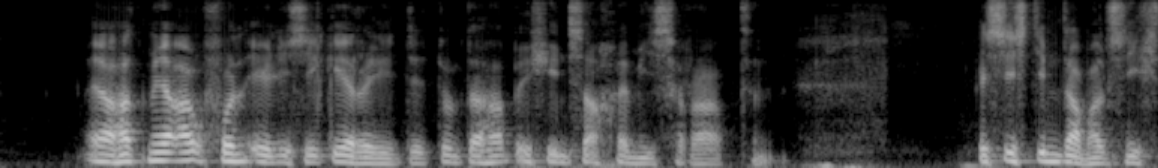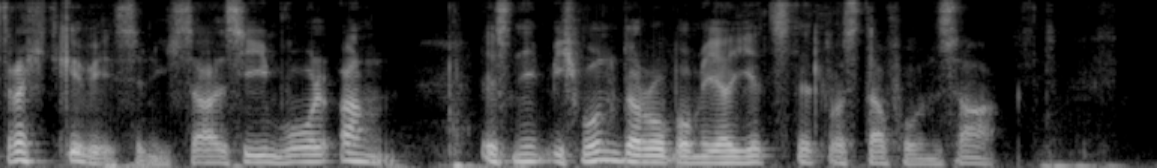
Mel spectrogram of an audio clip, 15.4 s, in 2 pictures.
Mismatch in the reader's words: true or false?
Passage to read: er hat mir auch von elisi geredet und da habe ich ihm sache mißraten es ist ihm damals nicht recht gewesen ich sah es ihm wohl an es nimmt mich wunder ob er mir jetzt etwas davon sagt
false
